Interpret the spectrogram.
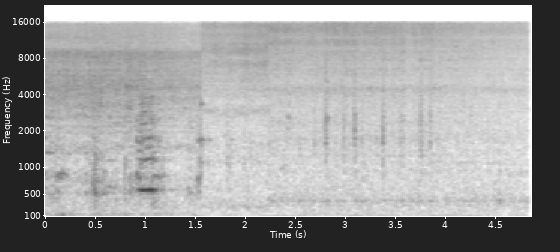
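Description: Chopped onion and fresh tomato sizzling in hot oil in a pressure cooker pan, with a spatula stirring and scraping. The sizzle is strongest for the first second and a half, just after the tomato goes in, then dies down to a faint hiss with light scrapes. There is a short loud note about a second in.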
